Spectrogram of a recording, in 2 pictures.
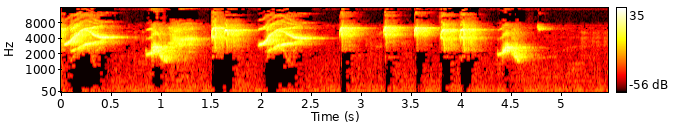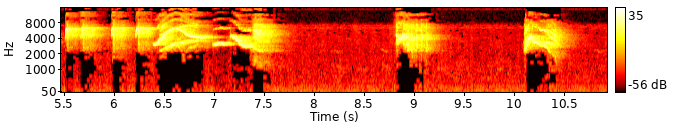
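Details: Oriental magpie-robin from Bekasi, used as a lure to make other birds sing: loud, varied phrases of sweet whistles, slurred rising and falling notes and short chattering bursts in quick series, with pauses of about a second near the end.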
